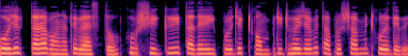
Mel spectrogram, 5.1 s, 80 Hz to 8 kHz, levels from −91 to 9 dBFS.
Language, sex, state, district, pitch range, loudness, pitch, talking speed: Bengali, female, West Bengal, Purulia, 220-245 Hz, -17 LUFS, 235 Hz, 190 wpm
